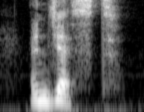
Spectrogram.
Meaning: a guest
- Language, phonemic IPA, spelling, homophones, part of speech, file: Swedish, /jɛst/, gäst, jäst, noun, Sv-gäst.ogg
